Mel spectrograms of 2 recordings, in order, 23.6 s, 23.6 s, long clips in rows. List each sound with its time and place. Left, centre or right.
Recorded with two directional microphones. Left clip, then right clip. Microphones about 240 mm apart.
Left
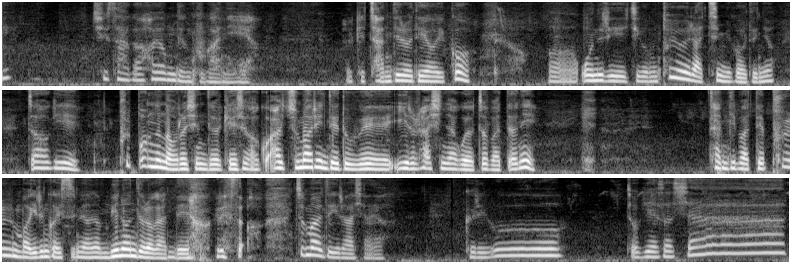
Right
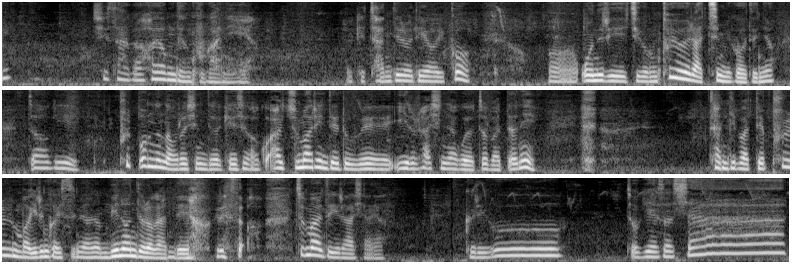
0.9 s speech: centre
5.5 s speech: centre
8.1 s speech: left
13.7 s a sound: centre
14.9 s speech: centre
